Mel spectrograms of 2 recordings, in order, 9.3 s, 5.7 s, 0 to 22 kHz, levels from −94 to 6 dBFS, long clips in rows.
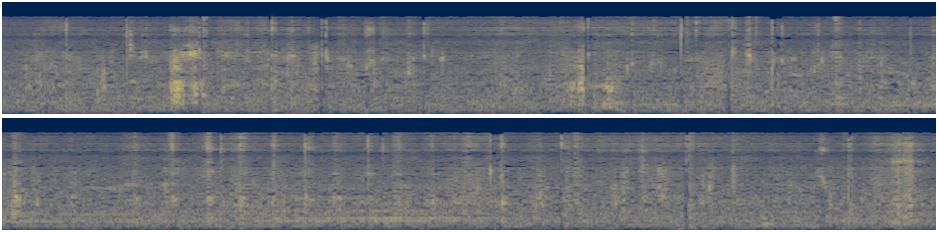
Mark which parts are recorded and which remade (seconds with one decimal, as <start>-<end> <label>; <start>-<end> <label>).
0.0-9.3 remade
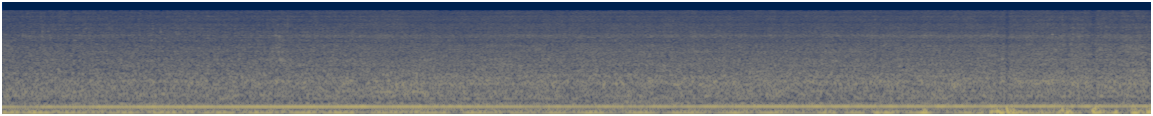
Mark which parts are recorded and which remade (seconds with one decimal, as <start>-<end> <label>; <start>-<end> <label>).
0.0-1.8 recorded; 1.8-5.2 remade; 5.2-5.7 recorded

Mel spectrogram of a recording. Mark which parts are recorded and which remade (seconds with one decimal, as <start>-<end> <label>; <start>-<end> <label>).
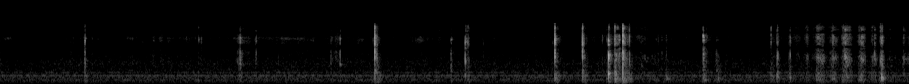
0.0-9.1 recorded

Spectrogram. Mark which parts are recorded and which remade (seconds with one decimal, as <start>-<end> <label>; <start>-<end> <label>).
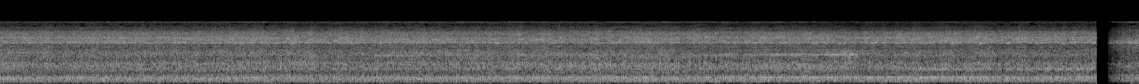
0.0-2.7 recorded; 2.7-3.5 remade; 3.5-4.9 recorded; 4.9-5.5 remade; 5.5-6.0 recorded; 6.0-9.8 remade; 9.8-11.4 recorded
